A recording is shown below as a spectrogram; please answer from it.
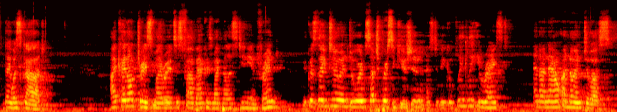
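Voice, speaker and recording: A woman's voice: medium pitch, sing-song, recorded from a distance, a little hiss or hum, low-quality recording. Earnest Israel-born woman at a rally. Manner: earnest, measured, declarative. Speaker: rally speaker. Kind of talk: prepared speech at a protest. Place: outdoors at a public rally.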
